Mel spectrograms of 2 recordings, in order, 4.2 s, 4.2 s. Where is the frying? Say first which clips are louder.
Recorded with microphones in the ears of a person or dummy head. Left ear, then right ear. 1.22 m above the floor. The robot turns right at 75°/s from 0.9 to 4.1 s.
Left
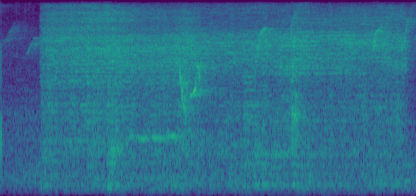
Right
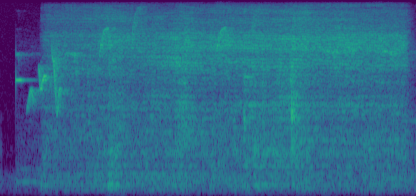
Left 3 dB; 100° left, 1.8 m; by 4.1 s 20° right, 1.8 m.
